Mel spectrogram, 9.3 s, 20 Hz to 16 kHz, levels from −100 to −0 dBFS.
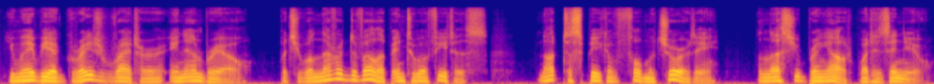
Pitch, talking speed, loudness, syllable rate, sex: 115 Hz, 195 wpm, -18 LUFS, 5.1 syllables/s, male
